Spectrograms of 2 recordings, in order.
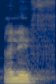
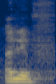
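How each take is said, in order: The two takes are said the same way.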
